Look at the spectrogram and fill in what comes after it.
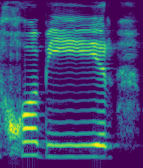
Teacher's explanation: या साकिन से पहले बा के नीचे जेर है, या मद्दा और दौड़ कर खींच के अदा करेंगे। रा के ऊपर 2 पेश की तनवीन और आगे आयत का वक्फ है, तो वक्फ करने की सूरत में रा को साकिन कर देंगे।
